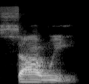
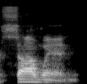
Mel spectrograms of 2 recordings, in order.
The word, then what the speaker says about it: Samhain: So historians agree that a Celtic autumn festival called, and I believe it's pronounced Samhain or Samhain, but it's spelled Samhain, Samhain.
